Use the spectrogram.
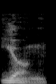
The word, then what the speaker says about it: Jung: Jung and it is already pronounced Jung.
